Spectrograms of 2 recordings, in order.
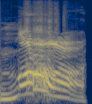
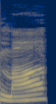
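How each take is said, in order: First: The word is yelled out loudly. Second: The word is said calmly and plainly. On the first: It calls out to mom to bring food. "it means I'm yelling at my mom to bring me food" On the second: It simply refers to mom. "it means like that's that's my mom"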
